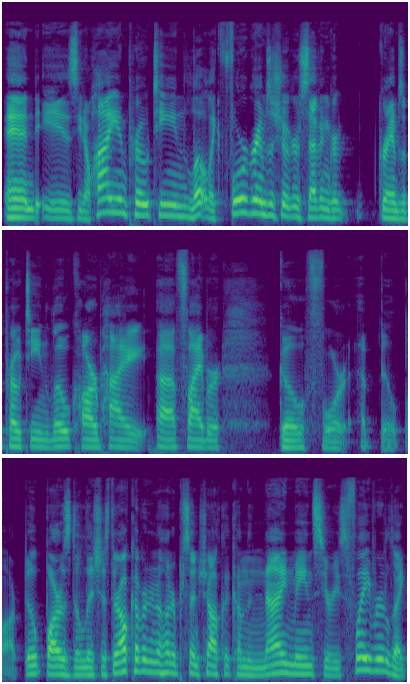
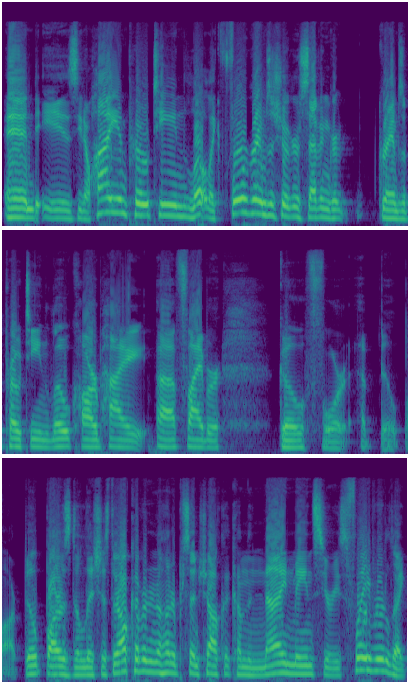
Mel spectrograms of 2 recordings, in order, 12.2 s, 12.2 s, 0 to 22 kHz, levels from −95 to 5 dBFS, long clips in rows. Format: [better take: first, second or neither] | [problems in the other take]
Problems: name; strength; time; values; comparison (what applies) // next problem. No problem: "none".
first | distortion; slight; 6% of the sound clipped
